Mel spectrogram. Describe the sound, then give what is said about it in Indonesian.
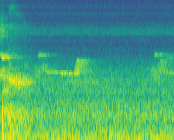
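Faint birds chirping in thin, high tones, a few short calls and drawn-out whistles over a steady low hiss, with no one talking. “maaf maaf suara burung menemani saya hari ini”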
